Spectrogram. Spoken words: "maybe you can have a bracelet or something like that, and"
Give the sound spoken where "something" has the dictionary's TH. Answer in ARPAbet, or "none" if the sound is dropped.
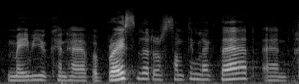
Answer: TH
